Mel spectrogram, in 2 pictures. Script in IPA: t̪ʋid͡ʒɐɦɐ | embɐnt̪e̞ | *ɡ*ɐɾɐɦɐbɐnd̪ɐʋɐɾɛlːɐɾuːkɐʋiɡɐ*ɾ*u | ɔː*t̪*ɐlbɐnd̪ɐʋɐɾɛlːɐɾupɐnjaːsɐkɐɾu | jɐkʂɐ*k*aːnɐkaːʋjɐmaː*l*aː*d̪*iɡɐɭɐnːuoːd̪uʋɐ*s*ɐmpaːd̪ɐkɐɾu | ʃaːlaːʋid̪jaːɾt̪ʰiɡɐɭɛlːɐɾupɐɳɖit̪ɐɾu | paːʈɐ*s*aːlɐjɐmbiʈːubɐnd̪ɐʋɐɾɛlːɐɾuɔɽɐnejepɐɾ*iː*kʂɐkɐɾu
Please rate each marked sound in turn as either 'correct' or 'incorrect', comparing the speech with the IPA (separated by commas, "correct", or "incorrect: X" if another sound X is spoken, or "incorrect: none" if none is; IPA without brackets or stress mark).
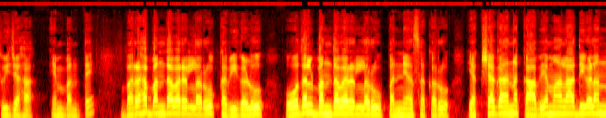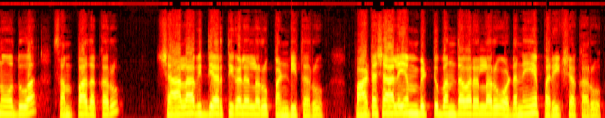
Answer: incorrect: b, incorrect: ɭ, incorrect: d̪, incorrect: ɡ, correct, correct, correct, incorrect: ʃ, correct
